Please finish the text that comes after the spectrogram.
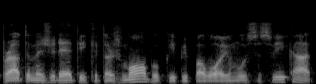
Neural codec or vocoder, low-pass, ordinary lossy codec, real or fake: codec, 16 kHz, 1.1 kbps, Voila-Tokenizer; 7.2 kHz; AAC, 32 kbps; fake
